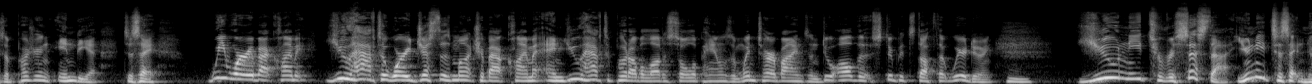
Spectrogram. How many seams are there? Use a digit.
0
